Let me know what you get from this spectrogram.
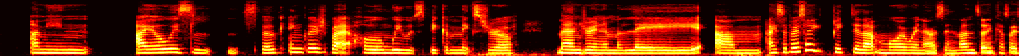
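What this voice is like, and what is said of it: British accent. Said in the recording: “you have a British accent”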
